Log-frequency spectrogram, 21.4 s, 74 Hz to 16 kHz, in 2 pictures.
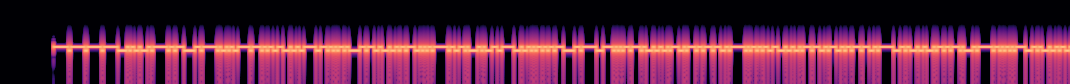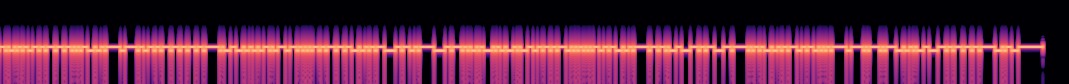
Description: RTTY (45.45 baud, 170 Hz shift), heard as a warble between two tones, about 710 Hz centre. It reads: 5DVKW VCFTU 4WEZV F5MYK GG7FW GUU7N H3JXN WDW16 VW11Z LBCY1 57TKD ZP460 QZO9F 04VXX ZO1HM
